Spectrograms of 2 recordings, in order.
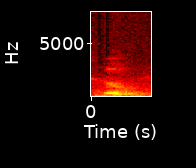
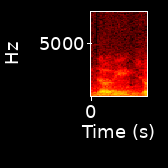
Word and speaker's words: WHO: The other big organization that you definitely need to know is, it looks weird, but it's WHO, the World Health Organization. Okay? They don't pronounce it as WHO. They say WHO, or World Health Organization.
